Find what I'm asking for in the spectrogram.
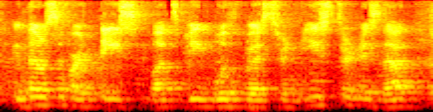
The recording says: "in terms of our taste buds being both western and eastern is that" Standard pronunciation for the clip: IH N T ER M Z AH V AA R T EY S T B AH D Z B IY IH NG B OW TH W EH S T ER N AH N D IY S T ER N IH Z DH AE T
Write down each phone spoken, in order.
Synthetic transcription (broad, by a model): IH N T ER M S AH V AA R T EY S T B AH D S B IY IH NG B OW T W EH S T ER AH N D IY S T ER N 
